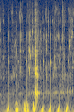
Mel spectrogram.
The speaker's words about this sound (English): All right, he's pouring the bottle. Sounds pretty good. Sounds like he has ice, so we know he has money.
